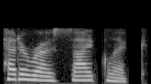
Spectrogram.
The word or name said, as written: heterocyclic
